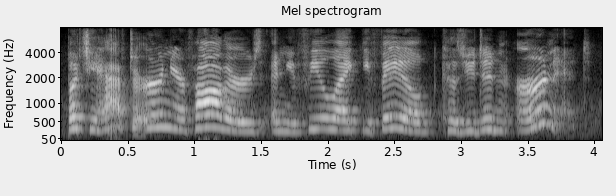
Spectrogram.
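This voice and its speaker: A woman with a high, bright voice gives a medium's reading over a video call. She talks in an animated, chatty rush, tossing in asides and the occasional curse. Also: a little fast. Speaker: psychic medium.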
